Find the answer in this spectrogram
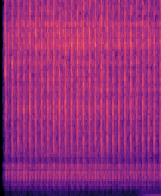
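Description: A fast, even mechanical rattle of about twenty clicks a second, with a low steady note coming in near the end.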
